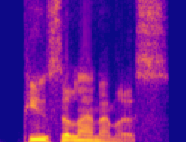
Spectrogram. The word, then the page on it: pusillanimous: British English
